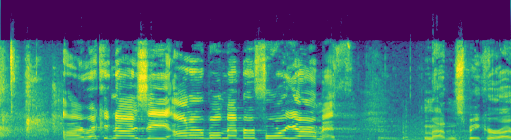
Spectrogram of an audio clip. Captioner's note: applause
